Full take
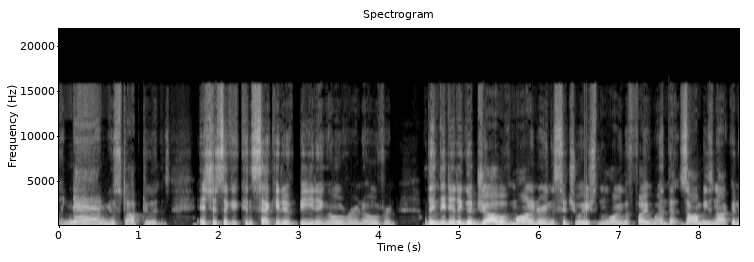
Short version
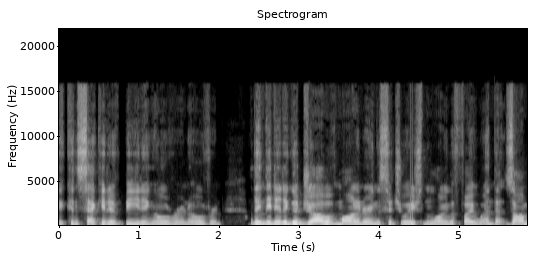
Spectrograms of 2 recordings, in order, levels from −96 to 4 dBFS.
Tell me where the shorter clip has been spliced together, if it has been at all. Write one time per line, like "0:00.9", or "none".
none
